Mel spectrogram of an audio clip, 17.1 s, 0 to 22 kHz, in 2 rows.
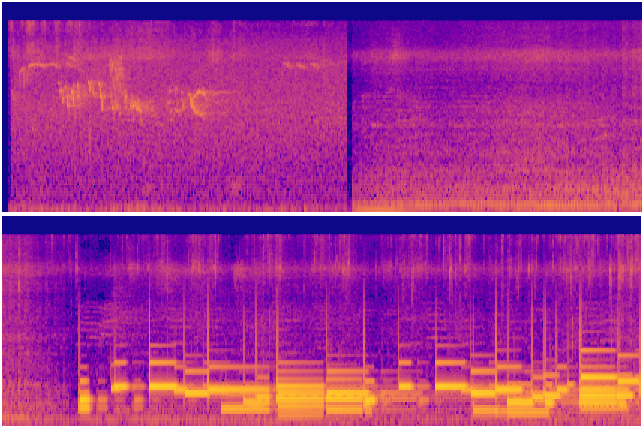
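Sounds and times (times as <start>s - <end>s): open-air ambience: 0.1s - 17.0s
birds chirping and trilling: 0.2s - 3.1s.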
